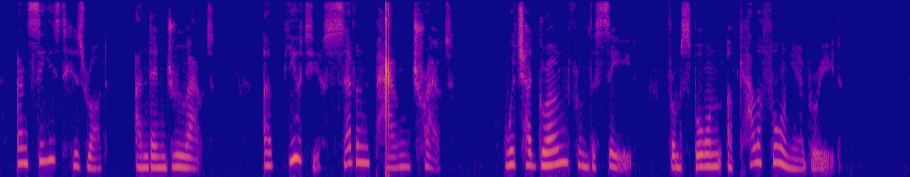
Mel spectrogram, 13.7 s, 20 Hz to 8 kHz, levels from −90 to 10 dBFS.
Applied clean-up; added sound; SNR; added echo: none; Finger snapping; -4 dB; none.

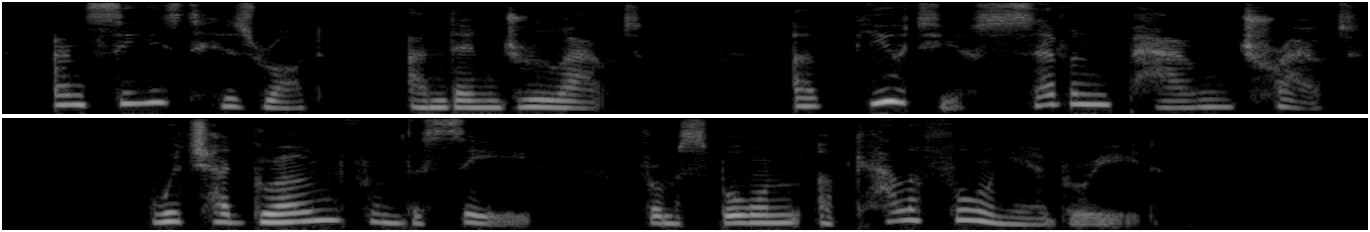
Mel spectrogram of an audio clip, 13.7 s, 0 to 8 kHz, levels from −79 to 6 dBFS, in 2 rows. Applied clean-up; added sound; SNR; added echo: none; none; none; none.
